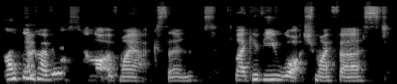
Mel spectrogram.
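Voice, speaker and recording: A woman chatting as a guest on a live video stream, enthusiastic and quick to laugh. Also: medium pitch, bright, forceful tone, poor audio. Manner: enthusiastic and giggly. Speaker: guest co-host. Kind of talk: casual live-stream chat.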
